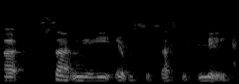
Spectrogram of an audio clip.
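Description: A woman's voice: fairly low pitch, flat delivery, brisk, sharp tone, muffled recording. A woman talking candidly and with firm opinions as an interview guest, explaining things conversationally. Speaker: interview guest, sci-fi writer.

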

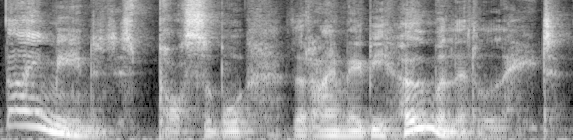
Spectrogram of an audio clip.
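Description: A man's voice: lowish voice, wildly swooping pitch, fast, slightly rough, heavily acted. A man voicing a genteel, mildly sheepish husband in a storybook reading, speaking with polite hesitation. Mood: hesitant, evasive.

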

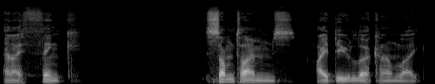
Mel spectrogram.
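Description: A low-pitched English man in his thirties speaks earnestly and reflectively as a guest in a relaxed interview. His voice is close and dry, with no room sound around it. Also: slow, no room sound. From England. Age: 30s. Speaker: podcast guest. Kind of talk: casual interview talk.

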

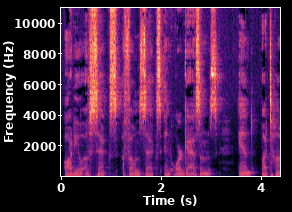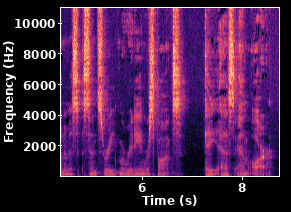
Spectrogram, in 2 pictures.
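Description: Man, podcast host, slow pace, fairly low pitch, measured questions. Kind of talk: interview questions.

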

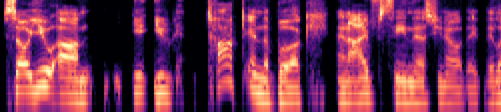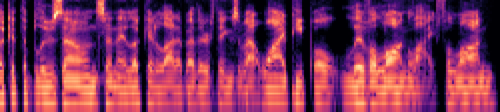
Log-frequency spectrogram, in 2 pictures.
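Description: A man's voice: fairly low pitch, normal speed, darkish tone, no echo, studio quality. A middle-aged man with a slightly nasal, stuffed-up voice hosting a conversational podcast. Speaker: podcast host and fitness coach.

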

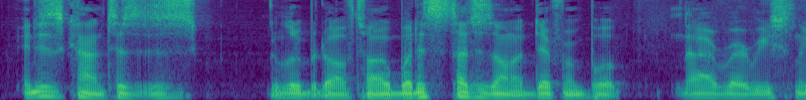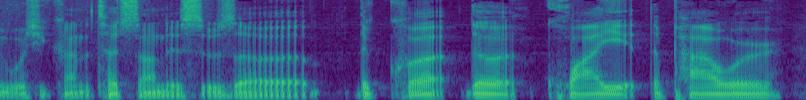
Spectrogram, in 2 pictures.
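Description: A man with a low, mellow, soft-spoken voice talks casually and calmly, thinking aloud, rephrasing as he goes and checking in with the listener in informal slang. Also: gravelly, no echo, clean studio sound. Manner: calm, informal slang, halting rephrasing with frequent tag questions. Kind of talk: casual reflective monologue.

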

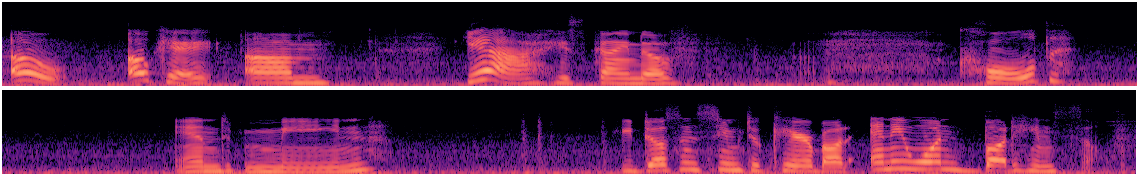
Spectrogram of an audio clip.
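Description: Woman as a high-voiced hesitant young man. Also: animated, a bit bright, muffled recording, a little hiss or hum. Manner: hesitant, halting. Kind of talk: audio drama acting.

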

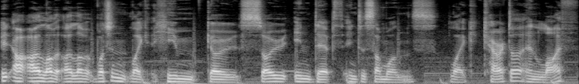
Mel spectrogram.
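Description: A man's voice: medium pitch, fairly even intonation, measured pace, hardly any pauses, a little mellow, faint music behind. A man co-hosting a podcast in casual chat, blocked-nosed with a sore throat, rambling with many restarts and swearing. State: congested with a head cold, sore throat. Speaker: podcast co-host.

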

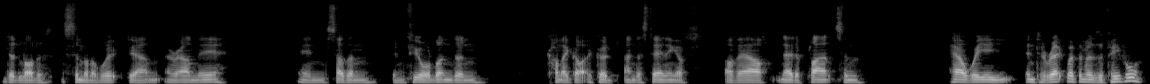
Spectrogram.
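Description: A middle-aged man with a New Zealand accent, a garden manager, explaining in a relaxed podcast interview with frequent restarts. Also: fairly low pitch, moderate pace, vocal fry, no room sound.

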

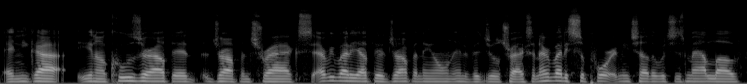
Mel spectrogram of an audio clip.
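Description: A man hosting a casual hip-hop radio interview, with a high voice and a loose, hyped manner full of shout-outs. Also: steady tone, quick pace, few pauses, clean tone, dry recording, studio quality. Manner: loose, hype, lots of shout-outs and fillers. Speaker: radio show host.

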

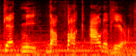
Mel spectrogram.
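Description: A paranoid, demanding man of power in an audio drama. His agitated, insistent voice moves widely in pitch, with music clearly behind it. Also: animated, unhurried. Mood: exasperated, demanding.

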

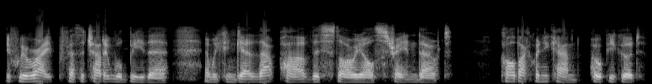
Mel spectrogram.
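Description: A man's voice: medium pitch, steady tone, brisk, a bit bright, no room sound, close to an everyday voice. A man playing an earnest, informal field reporter leaving chatty phone messages in an audio drama. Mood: friendly, concerned. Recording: dull, dry, lo-fi phone message.

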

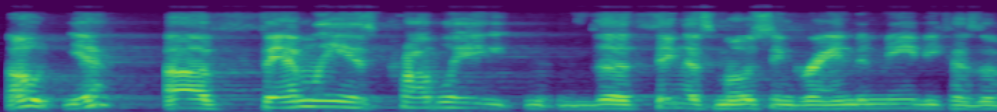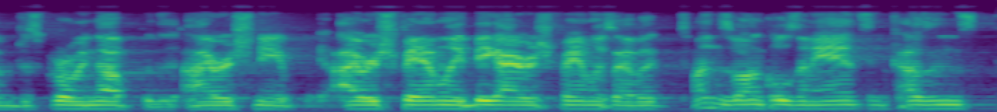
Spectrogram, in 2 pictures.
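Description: A cheerful, excitable man giving casual answers as a voice actor in an interview. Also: medium pitch, brisk, hardly any pauses. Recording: muffled, long hall-like reverb.

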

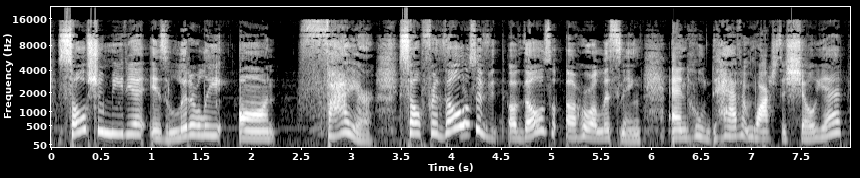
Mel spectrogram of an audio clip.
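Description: A woman hosting a radio interview show, excited and gushing as she introduces and questions her guest. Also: medium pitch.

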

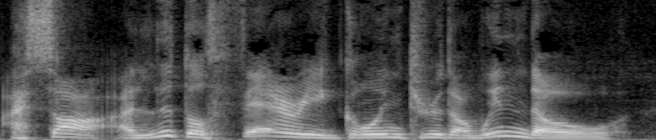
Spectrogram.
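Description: A sneaky male pirate captain from a bedtime story, gloating and theatrical, voiced by a woman. He talks louder and a little higher than the storyteller's own voice, and he sounds pleased with his own mischief. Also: sing-song, measured pace.

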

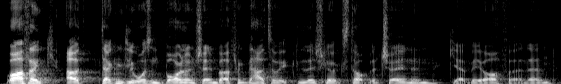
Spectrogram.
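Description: A man's voice: lowish voice, fast. A man from Transnistria chatting as a podcast guest, telling personal stories in a laid-back, slangy, jokey way. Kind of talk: casual chat, personal storytelling.

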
